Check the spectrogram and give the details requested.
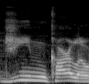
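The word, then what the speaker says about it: Gian Carlo Esposito: It's not Gian Jean Carlo or GM Carlo.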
